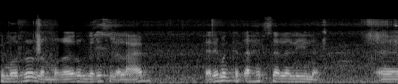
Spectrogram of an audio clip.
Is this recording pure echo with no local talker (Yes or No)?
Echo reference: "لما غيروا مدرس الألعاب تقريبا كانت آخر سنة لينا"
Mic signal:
Yes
